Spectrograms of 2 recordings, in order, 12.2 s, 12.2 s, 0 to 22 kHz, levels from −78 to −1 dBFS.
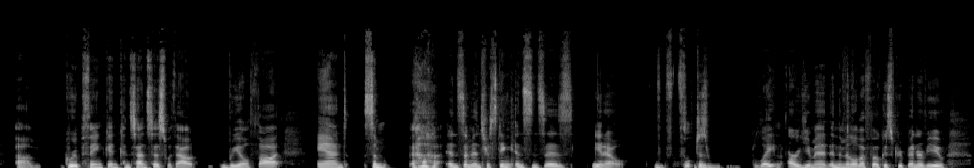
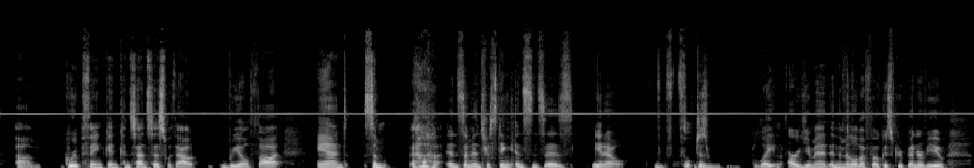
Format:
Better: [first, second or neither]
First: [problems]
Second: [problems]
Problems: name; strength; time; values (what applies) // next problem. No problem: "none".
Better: first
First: none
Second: high-pitched whine; noticeable; throughout; 7 kHz, 20 dB below the speech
